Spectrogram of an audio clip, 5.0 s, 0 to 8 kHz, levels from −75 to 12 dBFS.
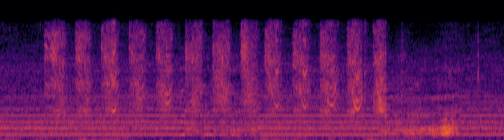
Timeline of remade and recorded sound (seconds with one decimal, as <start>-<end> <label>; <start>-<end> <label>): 0.0-1.8 recorded; 1.8-2.6 remade; 2.6-3.8 recorded; 3.8-4.6 remade; 4.6-5.0 recorded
